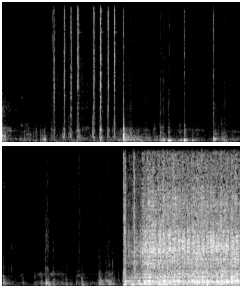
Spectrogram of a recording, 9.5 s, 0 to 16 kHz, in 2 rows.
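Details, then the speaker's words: 1964 Mercury Comet being revived after long storage, new radiator, water pump and hoses: sharp clicks, uneven cranking bursts, then sustained starter churn that never fires; cranks, no start; fuel at carburetor uncertain, spark then lost. "Hey, it cranked. Alright. I wonder if we're getting any fuel up here at the carburetor."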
